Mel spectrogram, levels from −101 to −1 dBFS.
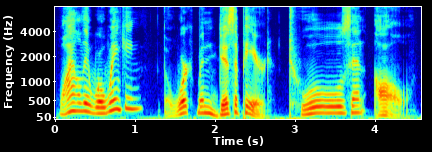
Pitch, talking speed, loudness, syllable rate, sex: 160 Hz, 130 wpm, -18 LUFS, 4.4 syllables/s, male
